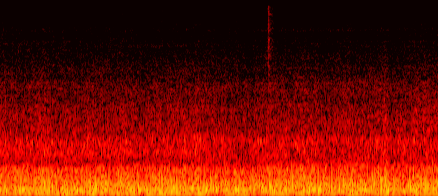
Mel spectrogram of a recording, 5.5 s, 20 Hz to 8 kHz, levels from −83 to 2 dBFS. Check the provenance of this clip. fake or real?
fake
